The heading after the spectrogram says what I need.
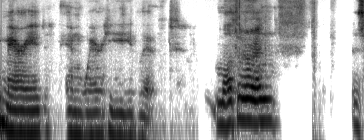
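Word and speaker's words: Mathurin: canada who he married and where he lived malthurin is how it's pronounced m-a-t-h-u-r-i-n cadeau he would have been c-a-d-o-t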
